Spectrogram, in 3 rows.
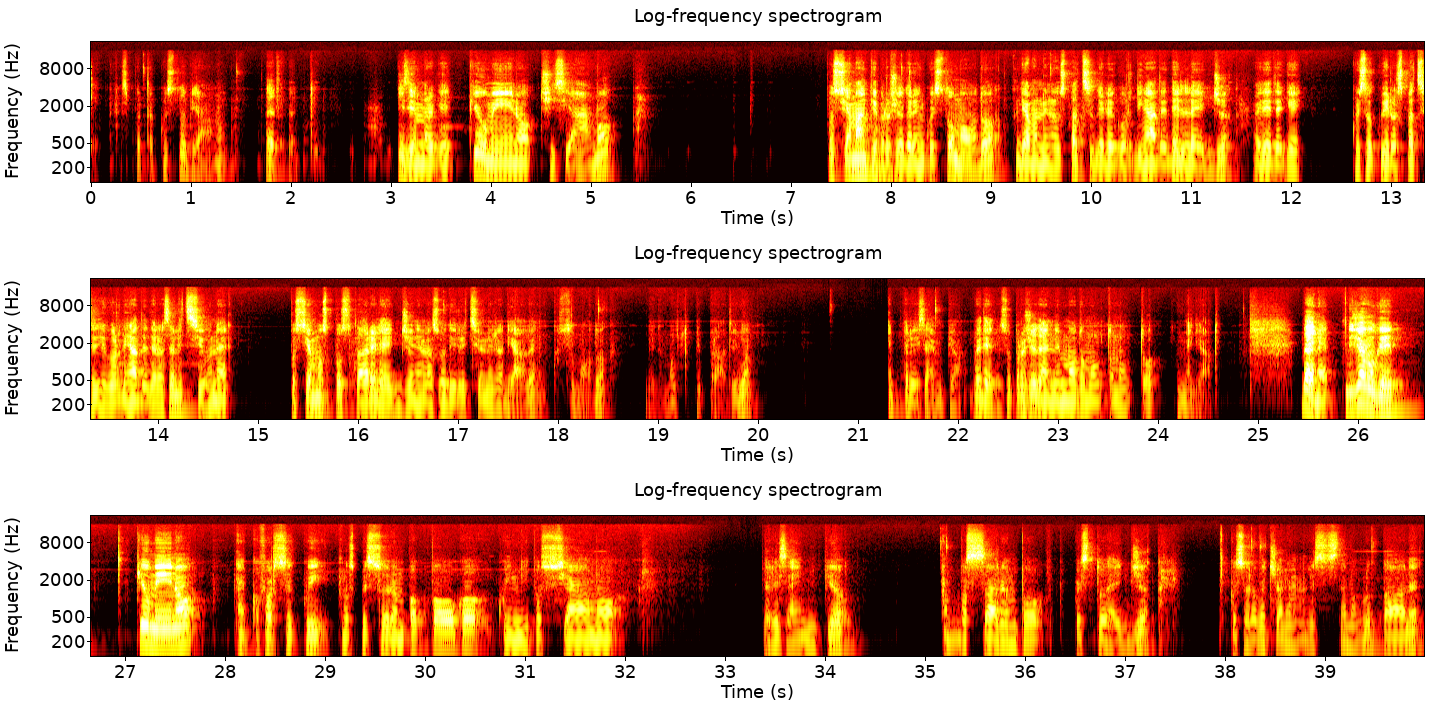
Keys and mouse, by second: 0.4 click, 8.0 click, 9.5 click, 16.8 click, 20.6 click, 35.1 click, 38.2 click, 39.4 click.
